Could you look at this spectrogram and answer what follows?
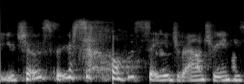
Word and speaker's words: Rountree: And there's technically no D in Roundtree. It comes from Rowantree. It's an English name, but it is spelled with a U, Rountree.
